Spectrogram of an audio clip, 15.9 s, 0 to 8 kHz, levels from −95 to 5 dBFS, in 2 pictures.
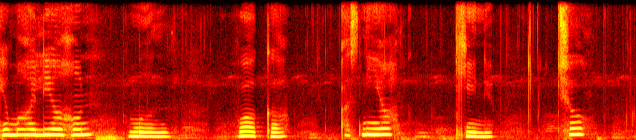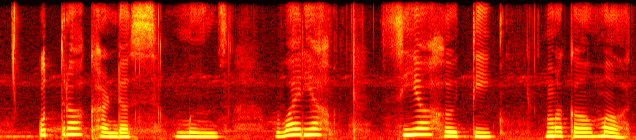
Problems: background sounds at intervals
